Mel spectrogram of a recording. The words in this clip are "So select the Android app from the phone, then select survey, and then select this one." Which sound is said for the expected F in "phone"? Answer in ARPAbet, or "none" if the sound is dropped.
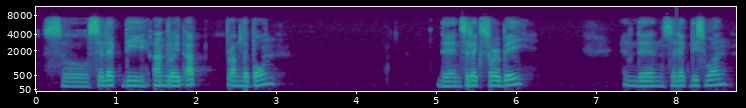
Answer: P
